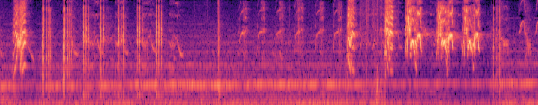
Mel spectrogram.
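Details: Fast series of raspy chattering notes from a pied myna, a pause with soft whistles, then louder harsh squawks in a quick run, over a steady low hum.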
